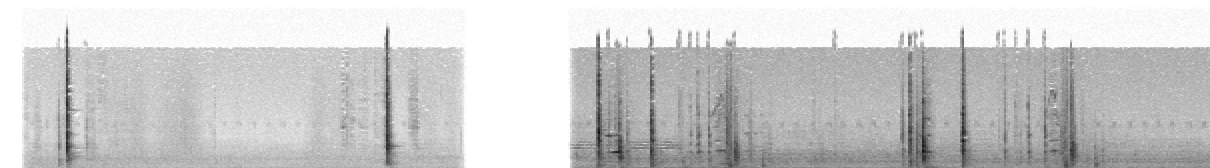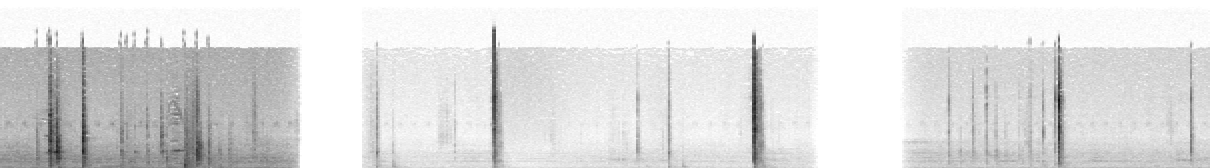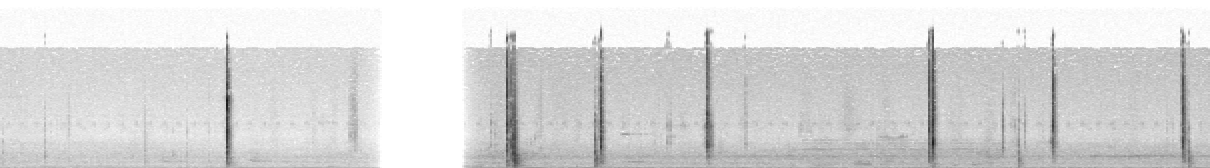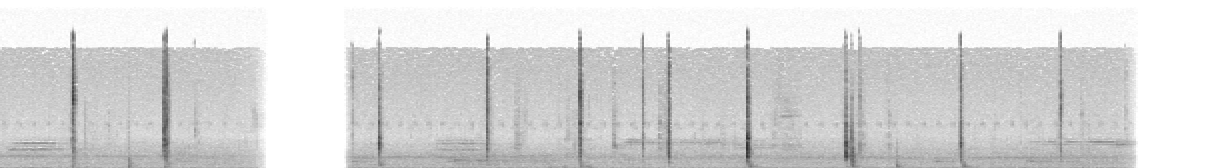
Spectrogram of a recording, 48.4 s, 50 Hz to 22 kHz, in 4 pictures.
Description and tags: Auto Rickshaw - Clicks, Creaks, and Noises
Bajaj Auto Rickshaw, Recorded on Tascam DR-100mk2, recorded by FVC students as a part of NID Sound Design workshop.
Rick, Autorickshaw, Richshaw, Auto, India, Ric, Tuk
